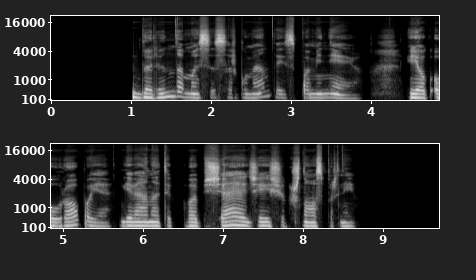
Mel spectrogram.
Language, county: Lithuanian, Klaipėda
